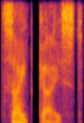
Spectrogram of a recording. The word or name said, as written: zeitgeist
